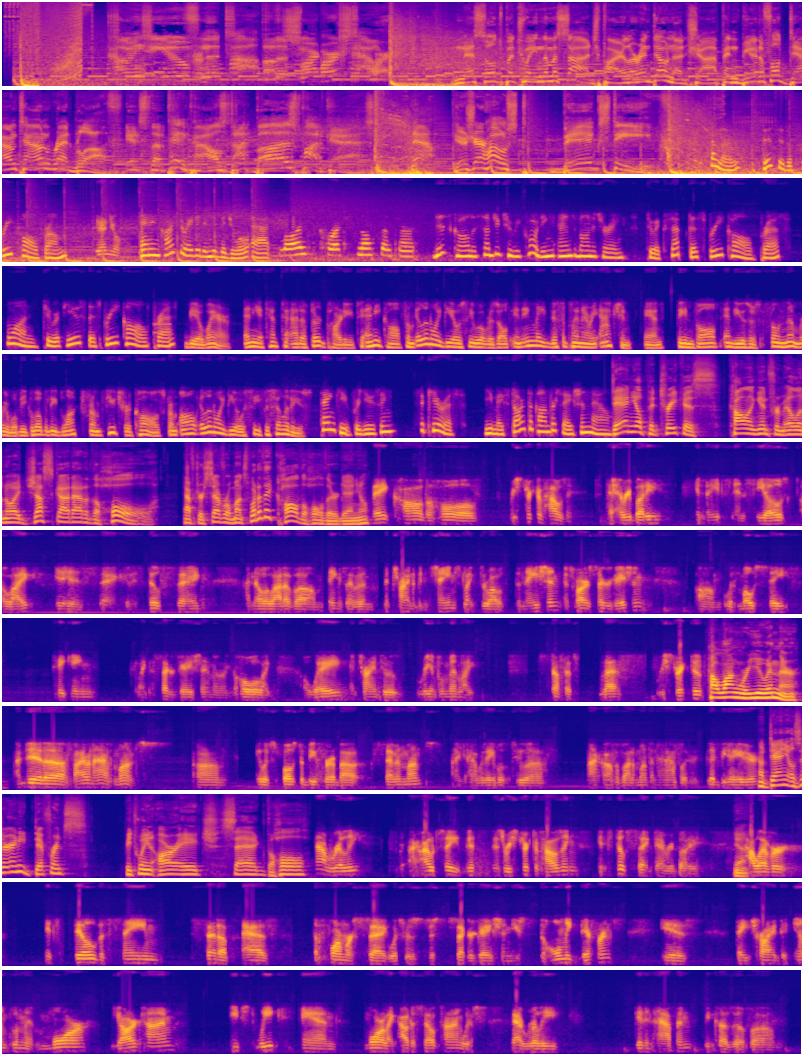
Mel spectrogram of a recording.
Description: But which ones are reliable, and which ones should be avoided? In this podcast episode, we interview Illinois inmate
